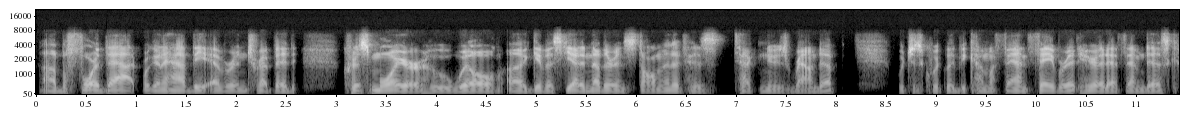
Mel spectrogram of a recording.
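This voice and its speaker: A man's voice: low voice, steady tone, moderate pace, a bit bright, no echo, muffled recording. A man hosting an online meetup, introducing speakers and making announcements in a casual manner with many fillers. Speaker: meetup host. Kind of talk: event announcements. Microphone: video call.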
